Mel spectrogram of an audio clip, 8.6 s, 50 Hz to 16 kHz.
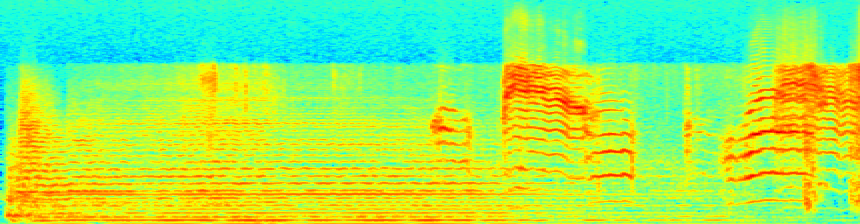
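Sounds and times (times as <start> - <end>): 
steady low hum: 0.1 - 8.1
several cats meowing while waiting for food: 4.3 - 8.5.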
